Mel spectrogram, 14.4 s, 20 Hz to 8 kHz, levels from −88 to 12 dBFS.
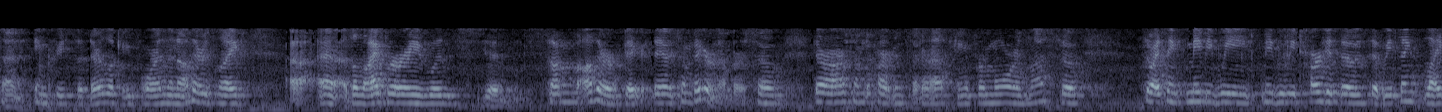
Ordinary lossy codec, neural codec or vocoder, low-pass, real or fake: AAC, 16 kbps; codec, 16 kHz, 16 kbps, FunCodec, trained on Chinese and English, 50 frames a second; 7.2 kHz; fake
